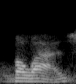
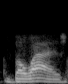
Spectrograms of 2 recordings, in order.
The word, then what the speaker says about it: Boaz: and the right hand pillar the pillar of boaz marked there with a b i'm hearing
